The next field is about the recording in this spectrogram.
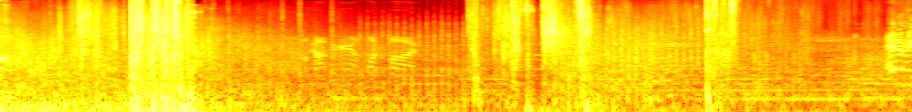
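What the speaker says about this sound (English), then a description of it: "Enemy cruise missile incoming, take cover." Enemy cruise missile strike in Call of Duty: Modern Warfare: a loud, dense opening blast, then several sharp booming impacts and a later single crack over a steady rumbling battle bed.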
